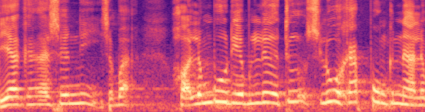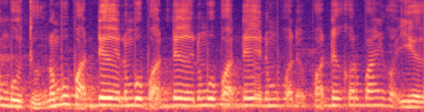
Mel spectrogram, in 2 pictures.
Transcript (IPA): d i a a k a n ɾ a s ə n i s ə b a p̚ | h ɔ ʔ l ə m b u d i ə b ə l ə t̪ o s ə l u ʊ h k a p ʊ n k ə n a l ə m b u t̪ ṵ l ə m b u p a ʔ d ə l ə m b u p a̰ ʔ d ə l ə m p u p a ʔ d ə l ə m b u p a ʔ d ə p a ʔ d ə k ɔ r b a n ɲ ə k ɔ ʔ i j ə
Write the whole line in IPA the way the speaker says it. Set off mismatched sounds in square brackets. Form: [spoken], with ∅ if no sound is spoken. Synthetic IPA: d i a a k a n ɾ a s ə n i s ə b a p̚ | h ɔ ʔ l ə m b u d i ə b ə l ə t̪ [u] s ə l u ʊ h k a p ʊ [ŋ] k ə n a l ə m b u t̪ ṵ l ə m b u p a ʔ d ə l ə m b u p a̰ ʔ d ə l ə m [b] u p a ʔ d ə l ə m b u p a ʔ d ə p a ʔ d ə k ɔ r b a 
